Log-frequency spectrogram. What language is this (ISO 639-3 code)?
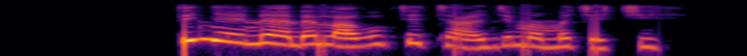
kln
